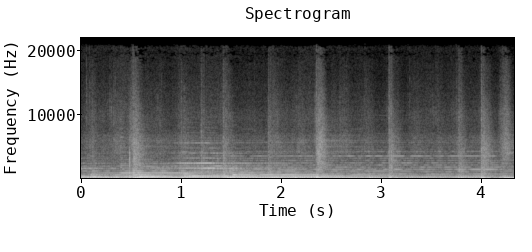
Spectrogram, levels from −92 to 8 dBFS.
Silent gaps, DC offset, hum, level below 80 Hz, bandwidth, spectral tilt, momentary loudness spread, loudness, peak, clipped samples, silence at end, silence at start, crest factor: none; under 0.1%; none; -32 dBFS; 18 kHz; -6 dB/octave; 8 LU; -18 LUFS; -2 dBFS; under 0.1%; 0 s; 0 s; 14 dB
